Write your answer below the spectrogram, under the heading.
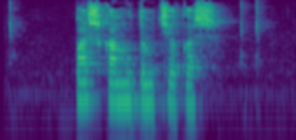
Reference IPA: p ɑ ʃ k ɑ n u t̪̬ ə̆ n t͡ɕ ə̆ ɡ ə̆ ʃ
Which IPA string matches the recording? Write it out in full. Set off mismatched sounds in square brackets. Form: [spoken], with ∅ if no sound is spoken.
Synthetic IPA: p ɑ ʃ k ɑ [m] u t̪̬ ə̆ [m] t͡ɕ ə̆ [k] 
